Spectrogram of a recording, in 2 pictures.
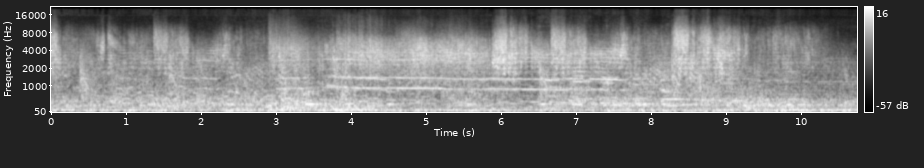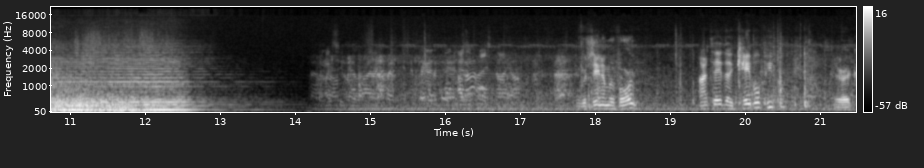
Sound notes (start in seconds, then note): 0.2 thunderclap; 3.1 rumbling; 5.6 screaming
